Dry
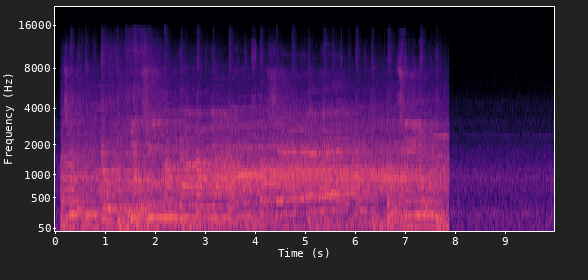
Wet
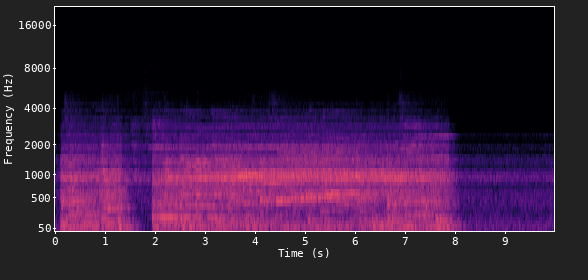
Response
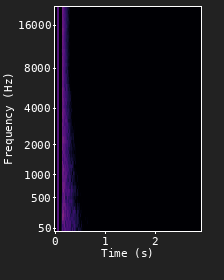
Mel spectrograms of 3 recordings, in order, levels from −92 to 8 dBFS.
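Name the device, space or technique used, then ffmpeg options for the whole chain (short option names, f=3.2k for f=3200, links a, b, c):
microphone above a desk: -filter_complex "[0:a]lowpass=1.5k,asettb=1/sr,asplit=3[a][b][c];[a]atrim=end=1.324[d];[b]atrim=start=1.32:end=1.94,asetpts=PTS-STARTPTS,afade=t=in:d=0.004:c=qsin,afade=t=out:st=0.616:d=0.004:c=qsin,aderivative[e];[c]atrim=start=1.936[f];[d][e]acrossfade=d=0.004:c1=hsin:c2=qsin[g];[g][f]acrossfade=d=0.004:c1=qsin:c2=hsin,aecho=1:1:2.1:0.7[h];[1:a]atrim=start_sample=2205[i];[h][i]afir=irnorm=-1:irlink=0,volume=-5dB"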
